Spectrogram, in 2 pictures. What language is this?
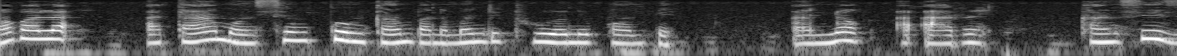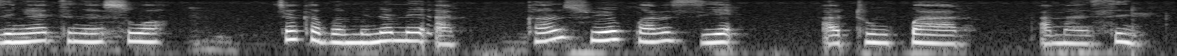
Southern Dagaare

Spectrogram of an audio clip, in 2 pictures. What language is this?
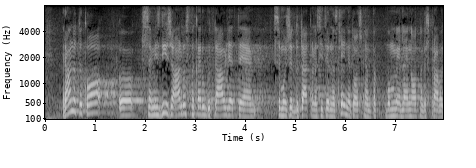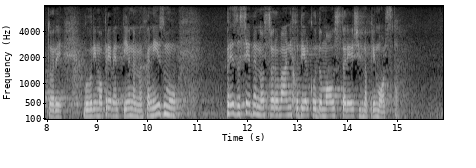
Slovenian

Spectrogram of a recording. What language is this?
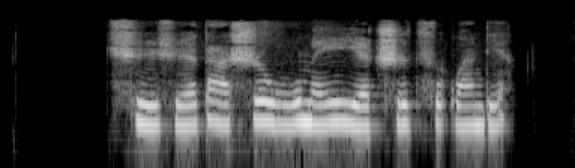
Chinese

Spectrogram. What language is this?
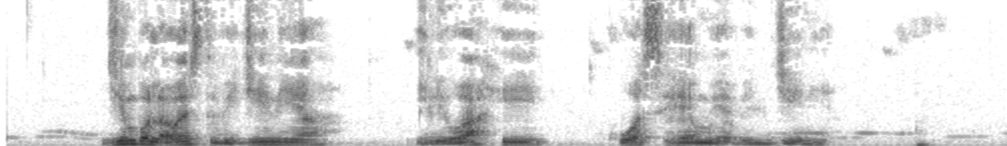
Swahili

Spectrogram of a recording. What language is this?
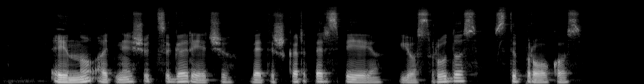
Lithuanian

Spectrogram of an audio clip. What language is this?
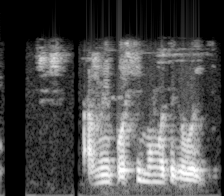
Bangla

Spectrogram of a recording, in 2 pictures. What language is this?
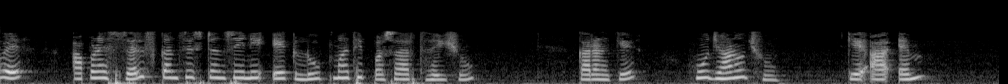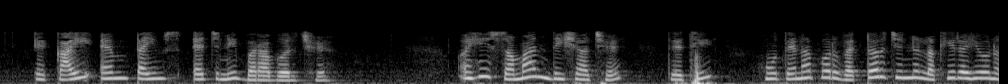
Gujarati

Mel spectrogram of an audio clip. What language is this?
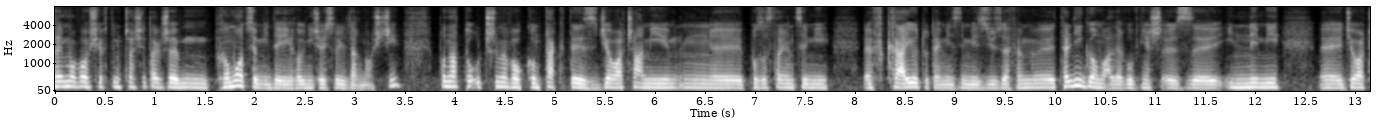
Polish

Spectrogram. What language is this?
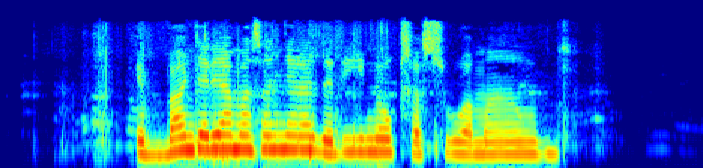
Ganda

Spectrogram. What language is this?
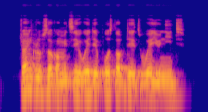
Nigerian Pidgin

